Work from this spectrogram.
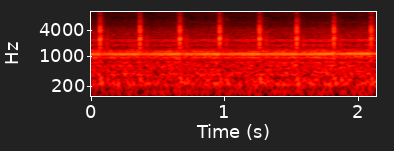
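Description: Crisp, evenly spaced ticks about three per second over a steady fan hum; the heater's dosing pump ticking normally at startup.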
